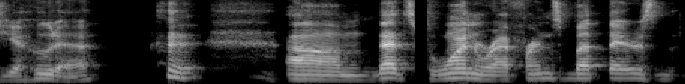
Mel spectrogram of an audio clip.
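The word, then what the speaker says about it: יהודה: You have Judah, likely named after Yehudi, which is a Kemetic deity, because the actual way to pronounce Judah is Yehuda.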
